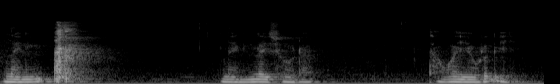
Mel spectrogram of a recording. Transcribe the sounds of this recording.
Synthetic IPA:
lajniŋ | lajniŋlajsoda | t̪ʰawajəwɾək̚i

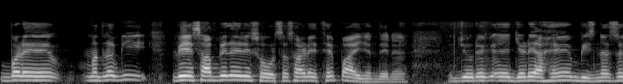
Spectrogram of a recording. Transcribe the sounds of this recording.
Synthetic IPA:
bəɽeː | mət̪ləb̚kiʋeːsaːbeːd̪eːɾɪsoːɾssaːɽeːɪt̪ʰːeːpaːeːd͡ʒãːnd̪eːnẽː | d͡ʒoːɾeːd͡ʒeːɽeːaɦẽːbɪznəs

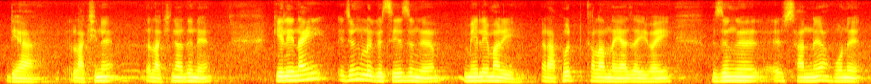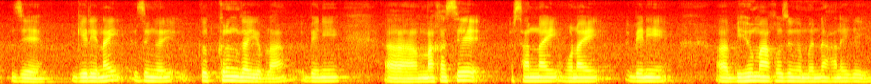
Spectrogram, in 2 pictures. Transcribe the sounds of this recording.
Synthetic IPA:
deɦalak̚sinɯlak̚sinadɯnɯ | ɡ̥elinajzɯŋlɯɡɯsezɯŋɯmelemaɾi | ɾapʰɯt̚kʰalamnajazajbaj | zɯŋɯsanːɯɦɔnɯ | ze | ɡelenajzɯŋɯkɯkʰːɾɯŋzajɯblabeni | makʰase | sanːajɦɔnaj | beni | bihɯmakʰɯwzɯŋɯmɯnːɯɦanajzaj

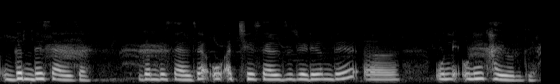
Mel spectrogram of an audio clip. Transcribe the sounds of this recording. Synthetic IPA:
ɡənd̪eːsɛːlzɛː | ɡənd̪eːsɛːlzɛːʔoːʔətːʃʰeːsɛːlzd͡ʒeːɽeːɦʊnd̪eː | ʊnʊnẽĩːkʰaːiːʊɾd̪eː

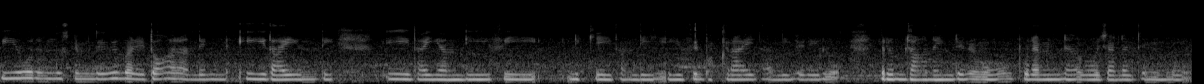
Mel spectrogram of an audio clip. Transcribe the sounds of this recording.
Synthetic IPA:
piːoːɾmʊslɪmd̪eːʋiːbəɽeːʈɔːɾãːnd̪eːniːd̪aːiːʊnd̪iː | iːd̪aːiːãːnd̪iːfʰi | nɪkːeːt̪ãːnd̪iːfʰɪɾbʱəkːɾaːiːd͡ʒãːnd̪iːd͡ʒeːɽeːlo̰ːk | ɾɪmd͡ʒãːnend̪eneoːpuɾaːmɪnːaːɾoːd͡ʒaləd̪edũː

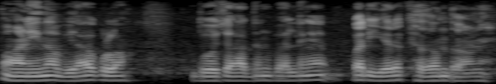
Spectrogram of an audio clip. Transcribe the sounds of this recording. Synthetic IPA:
paːɽ̃iːd̪ãːbɪjaːkʊlaː | d̪oːt͡ʃaːɾd̪ɪnpɛ̰ːlẽːɛːpəɾjeːɾəkʰːad̪aʊnd̪aːneː

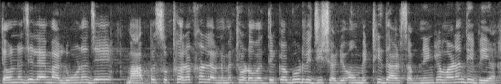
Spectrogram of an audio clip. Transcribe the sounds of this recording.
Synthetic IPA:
t̪ɐʊnə̆d͡ʑeːlaːɪmãluːɽ̃əd͡ʑeːmaːpsʊʈʰoɾɐkʰəɽ̃laːʊnəmẽt̪ʰoːɽoʋɐd̪ʱiːkəɡʊɽʋɪd͡ʑisɐɗijõɐɦũmɪʈʰid̪ʱaːɾsɐbʱnɪ̃kʰeʋɐɽ̃ə̃nd̪ibʱiaːɦ

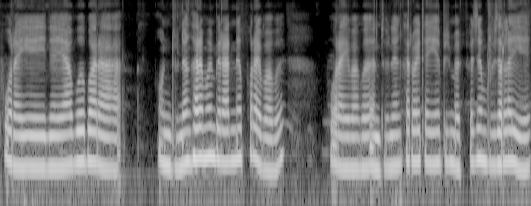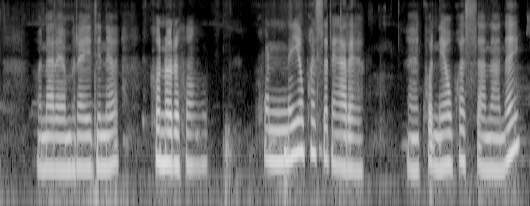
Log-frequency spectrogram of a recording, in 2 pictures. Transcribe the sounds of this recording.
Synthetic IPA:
pʰɔɾajnajabɯbaɾa | ɯndunɯŋkʰaɾɯmɯnbiɾatnɯpʰɔɾajbabɯ | pʰɔ̰ɾajbabɯɯndunɯŋkʰaɾbajtʰajɯbimapʰipʰazɯmbuzalajɯ | manaɾamɯɾajdinɯ | kʰɔnɔɾɯkʰɔŋ | kʰɔnːɯjawpʰasadaŋaɾɯ | kʰɔnːɯjawpʰasananaj

